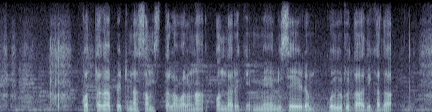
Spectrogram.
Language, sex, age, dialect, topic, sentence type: Telugu, male, 18-24, Southern, banking, statement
